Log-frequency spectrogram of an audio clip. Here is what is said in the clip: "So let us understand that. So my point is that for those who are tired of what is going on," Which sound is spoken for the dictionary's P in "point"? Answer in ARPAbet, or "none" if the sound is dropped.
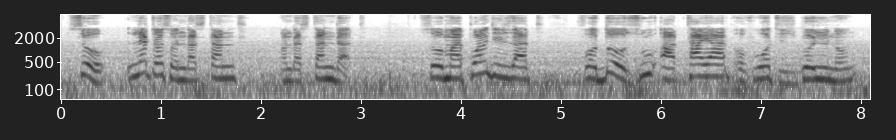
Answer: P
